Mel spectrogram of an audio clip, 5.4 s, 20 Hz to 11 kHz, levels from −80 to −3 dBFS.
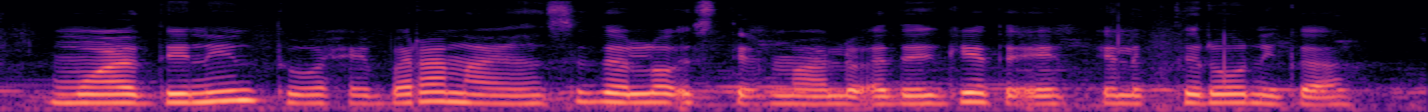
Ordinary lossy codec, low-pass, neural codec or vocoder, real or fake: none; none; none; real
